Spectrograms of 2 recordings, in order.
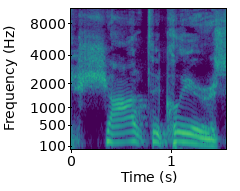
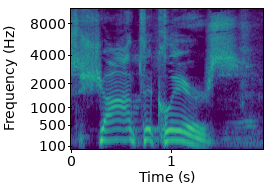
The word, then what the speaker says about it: Chanticleers: All right, so for people that are not initiated from this part of the country, there is a certain way you pronounce Coastal Carolina's mascot. I give you Coastal Carolina head coach, Kevin Schnall. – Everybody say it with me. Chanticleers. Chanticleers. Not Chanticleers. Chanticleers.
